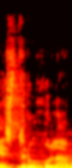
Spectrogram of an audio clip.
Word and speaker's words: esdrújula: Esdrújula, the word itself. Third from last, it needs a written accent.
